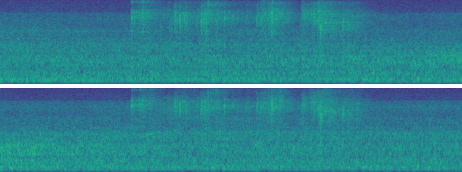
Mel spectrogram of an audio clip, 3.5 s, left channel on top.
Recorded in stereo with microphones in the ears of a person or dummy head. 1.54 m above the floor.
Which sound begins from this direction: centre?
Keys jangling, at 1.0 s.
